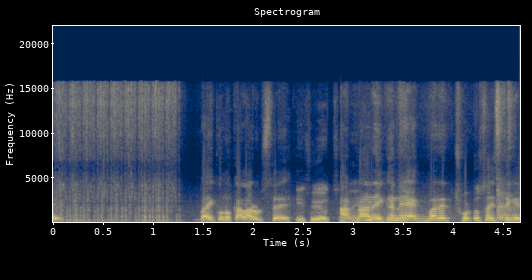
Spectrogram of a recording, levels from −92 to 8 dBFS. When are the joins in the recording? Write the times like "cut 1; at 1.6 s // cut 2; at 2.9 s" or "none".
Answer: cut 1; at 3.0 s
